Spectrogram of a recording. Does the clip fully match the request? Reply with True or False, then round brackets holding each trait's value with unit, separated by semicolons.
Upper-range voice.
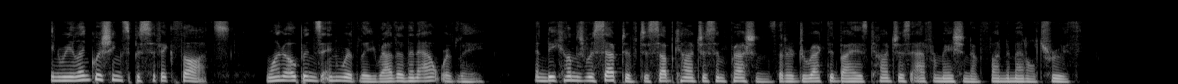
False (150 Hz)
